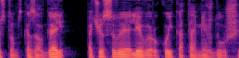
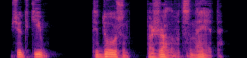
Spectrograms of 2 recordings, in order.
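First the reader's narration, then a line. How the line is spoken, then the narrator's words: Said quietly. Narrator (Russian): тихо сказал Рон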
